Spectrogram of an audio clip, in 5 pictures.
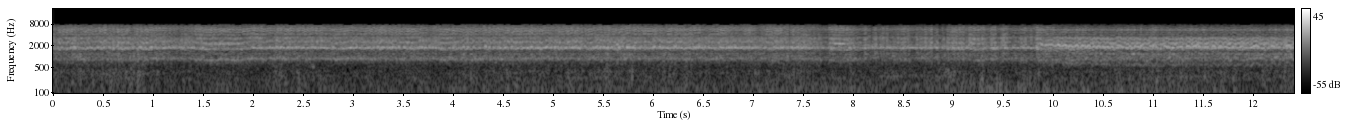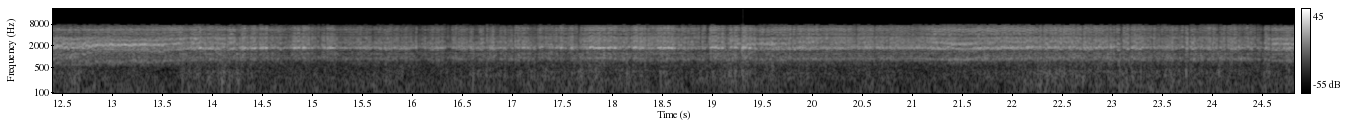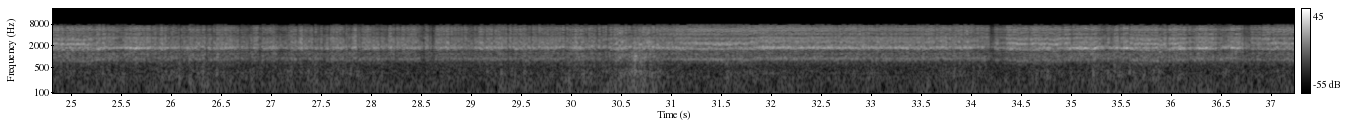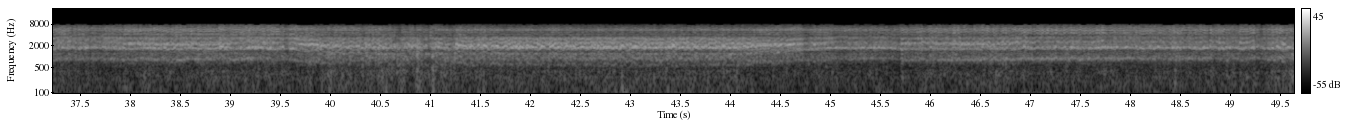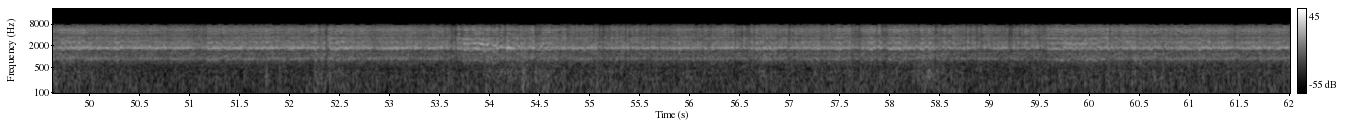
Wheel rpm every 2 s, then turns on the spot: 230, 230, 230, 230, 230, 200, 200, 230, 230, 230, 230, 230, 220, 230, 230, 220, 230, 220, 220, 220, 200, 200, 210, 220, 230, 230, 230, 230, 230, 230, 230.
none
